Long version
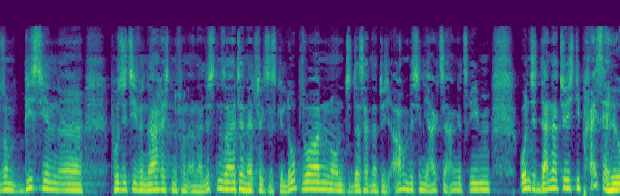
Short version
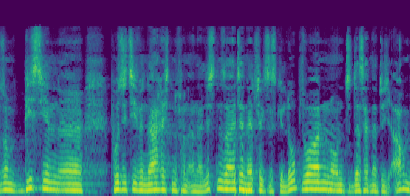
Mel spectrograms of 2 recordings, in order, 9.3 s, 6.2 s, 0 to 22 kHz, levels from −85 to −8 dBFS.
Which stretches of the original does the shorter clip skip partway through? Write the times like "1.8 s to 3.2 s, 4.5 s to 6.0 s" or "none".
none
